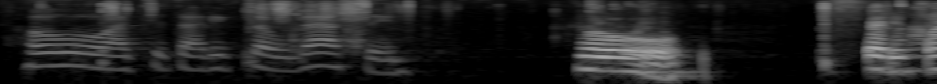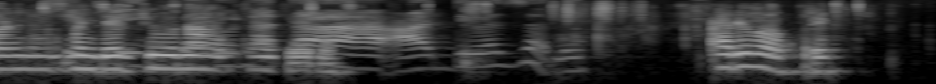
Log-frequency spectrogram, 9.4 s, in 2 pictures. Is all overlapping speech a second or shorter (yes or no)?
no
